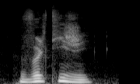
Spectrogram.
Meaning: 1. to flit, flutter 2. to flit about (a place) (en), flutter about (a place) 3. to get kicked out, chucked out 4. to fly, to take a plane
- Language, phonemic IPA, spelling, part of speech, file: French, /vɔl.ti.ʒe/, voltiger, verb, Fr-voltiger.ogg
